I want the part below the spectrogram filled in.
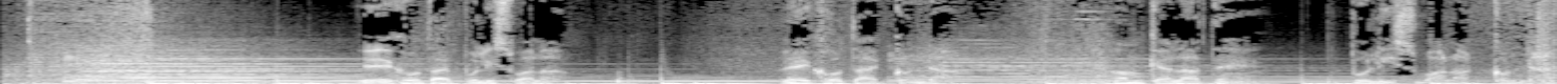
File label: Police Wala Gunda Dialogue, Hindi; Salman Khan; Dabangg 3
